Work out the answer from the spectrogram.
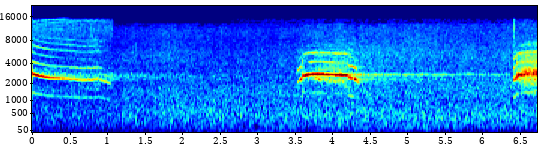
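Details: Series of high, shrill eagle whistles, each under a second and slightly falling, spaced roughly three seconds apart, with a faint continuous hiss between calls.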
